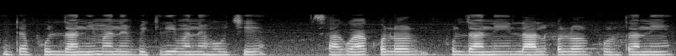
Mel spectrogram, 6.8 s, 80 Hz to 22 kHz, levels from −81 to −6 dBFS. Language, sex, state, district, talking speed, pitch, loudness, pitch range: Odia, female, Odisha, Sambalpur, 135 wpm, 195 Hz, -17 LUFS, 190-195 Hz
